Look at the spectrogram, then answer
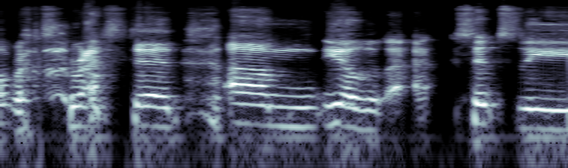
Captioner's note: laughs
